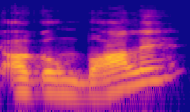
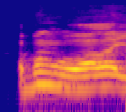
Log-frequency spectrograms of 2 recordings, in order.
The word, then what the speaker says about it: Ogunbowale: You mentioned you pronounced the running back's name. What was it? Ogunbowale? Ogunbowale, yeah.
